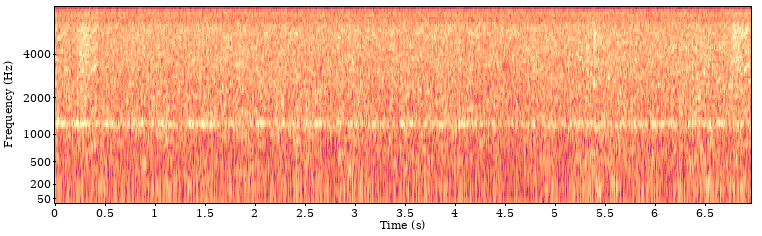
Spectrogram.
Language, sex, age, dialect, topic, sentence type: Maithili, male, 25-30, Bajjika, banking, statement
